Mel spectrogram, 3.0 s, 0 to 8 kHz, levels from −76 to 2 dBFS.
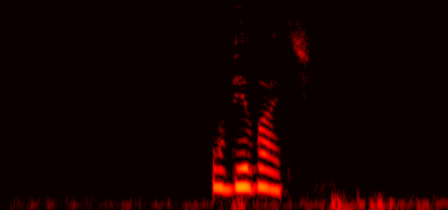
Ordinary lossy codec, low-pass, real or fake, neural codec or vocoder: none; none; real; none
